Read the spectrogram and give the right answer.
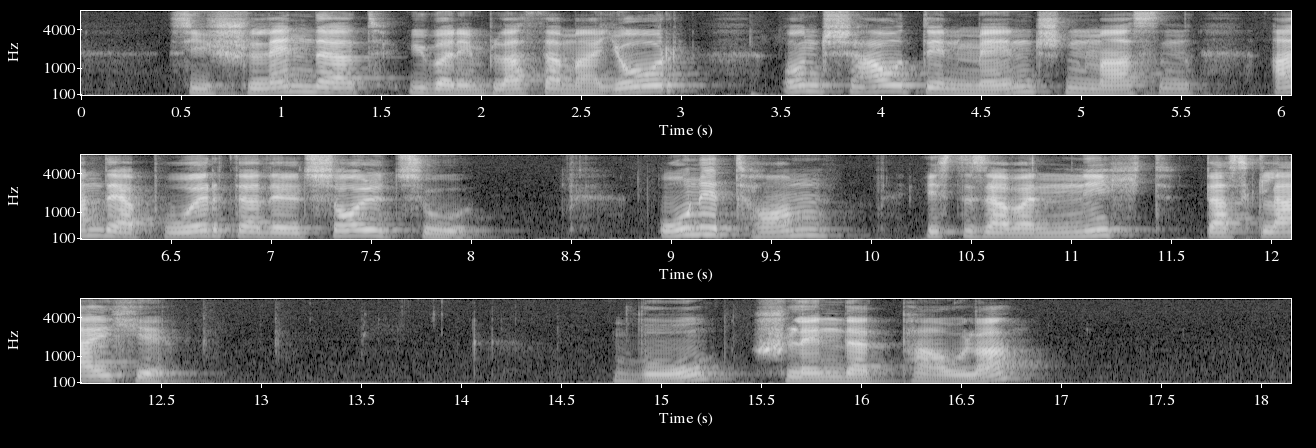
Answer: Über den Plaza Mayor. Sie schlendet über den Plaza Mayor.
